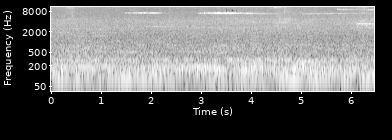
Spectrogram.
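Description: A steady low hum and rumble, with a few faint, thin high tones about one and a half and three seconds in.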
